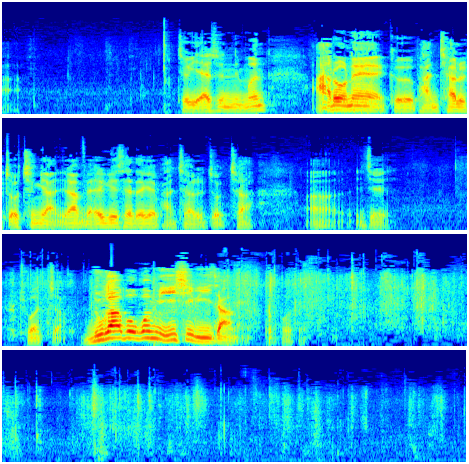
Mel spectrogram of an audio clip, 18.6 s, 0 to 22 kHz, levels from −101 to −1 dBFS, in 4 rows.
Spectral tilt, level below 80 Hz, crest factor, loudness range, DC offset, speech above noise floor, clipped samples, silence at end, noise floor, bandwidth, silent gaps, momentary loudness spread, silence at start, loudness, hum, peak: -4 dB/octave; -60 dBFS; 28 dB; 22 LU; under 0.1%; 41 dB; under 0.1%; 1.5 s; -66 dBFS; 13 kHz; none; 25 LU; 1.75 s; -23 LUFS; none; 0 dBFS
